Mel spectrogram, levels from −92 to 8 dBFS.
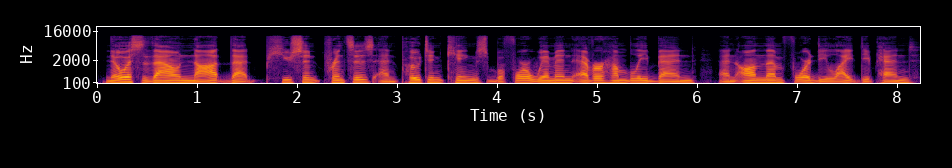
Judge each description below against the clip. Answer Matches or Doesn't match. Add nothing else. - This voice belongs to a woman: Doesn't match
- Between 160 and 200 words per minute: Doesn't match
